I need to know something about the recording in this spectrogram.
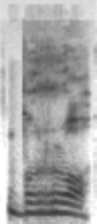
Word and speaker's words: Burro: Burro. Got to roll your R's when you say Blind Burro.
